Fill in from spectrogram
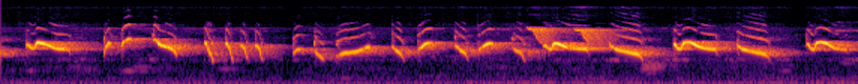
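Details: Abbott's babbler (pelanduk semak) giving a loud whistled 'nembak nyiul' training song: a quick run of clear, slurred whistles, rising then falling, repeated about once a second with some sharp downward-swept notes between them.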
